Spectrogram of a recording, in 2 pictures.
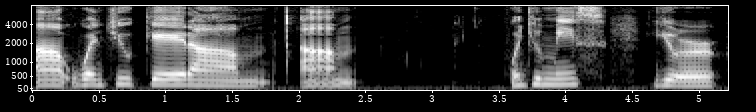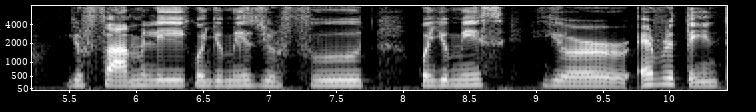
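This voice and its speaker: In a very clean recording with a silent background, a woman with a Mexican accent speaks at a very slow pace with long, frequent pauses, fairly low in pitch, with monotone, flat intonation and very even loudness. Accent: Mexican Spanish accent, noticeable. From Mexico. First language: Spanish. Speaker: former model. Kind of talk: interview conversation. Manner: halting, broken English.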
